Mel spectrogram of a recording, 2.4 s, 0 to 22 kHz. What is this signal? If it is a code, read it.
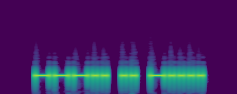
Morse code, heard as a keyed tone, about 25 wpm, 700 Hz. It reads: 8I6
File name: Three Letter-Number Combinations - 25wpm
